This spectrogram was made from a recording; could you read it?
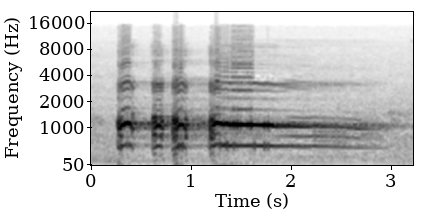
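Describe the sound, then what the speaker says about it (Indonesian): A rooster crows nearby: a loud, clear crow in a few quick staccato bursts, then one long drawn-out note that fades away, with no talk. "engkau perdengarkan suara ayam berkokok"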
